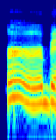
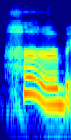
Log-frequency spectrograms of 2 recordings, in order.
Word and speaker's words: herb: For example, the word for a certain kind of plant is pronounced herb in American English and herb in British English.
